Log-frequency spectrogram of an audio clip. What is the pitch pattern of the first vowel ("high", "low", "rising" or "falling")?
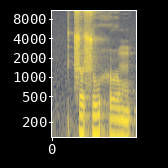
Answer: low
